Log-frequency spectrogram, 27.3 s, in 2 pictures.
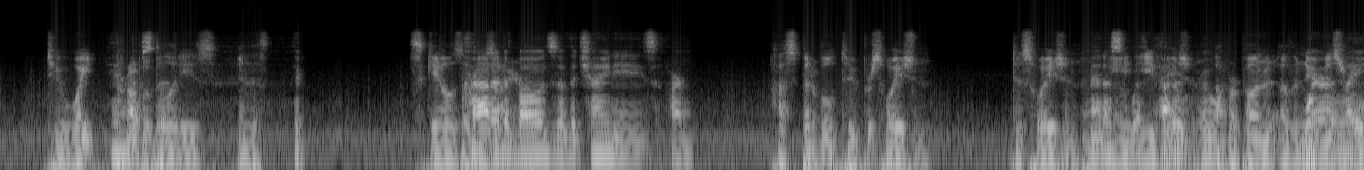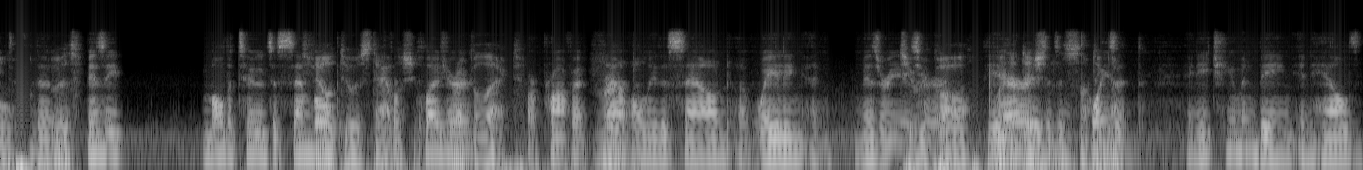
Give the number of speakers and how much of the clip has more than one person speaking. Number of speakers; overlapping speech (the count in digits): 2, about 41%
